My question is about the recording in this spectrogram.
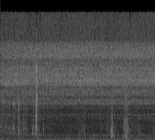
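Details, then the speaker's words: Used VW TDI PD engine on leak-down test: steady airy hiss of air escaping under pressure out through the exhaust side, not crankcase or intake; exhaust valve leakage. "So now we need to determine where that leakage is going."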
